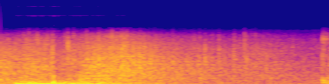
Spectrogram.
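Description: Heavy couch cushions tumbling down: a loud, dull thump with rustling, fading over the next second and a half.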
